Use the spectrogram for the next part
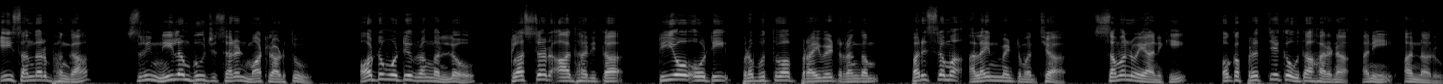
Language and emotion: Telugu, neutral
